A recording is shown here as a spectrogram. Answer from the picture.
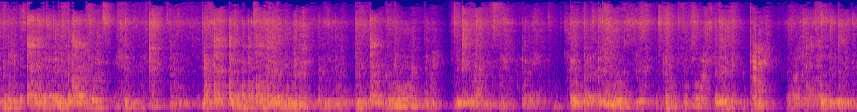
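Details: Pembroke Welsh corgi in a bath tub indoors, making sustained rough, growly vocalizations in long bursts separated by short breaks, with water noise and small-room echo throughout and faint human speech.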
